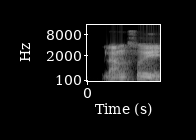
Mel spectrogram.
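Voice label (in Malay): "langsuir", Malay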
